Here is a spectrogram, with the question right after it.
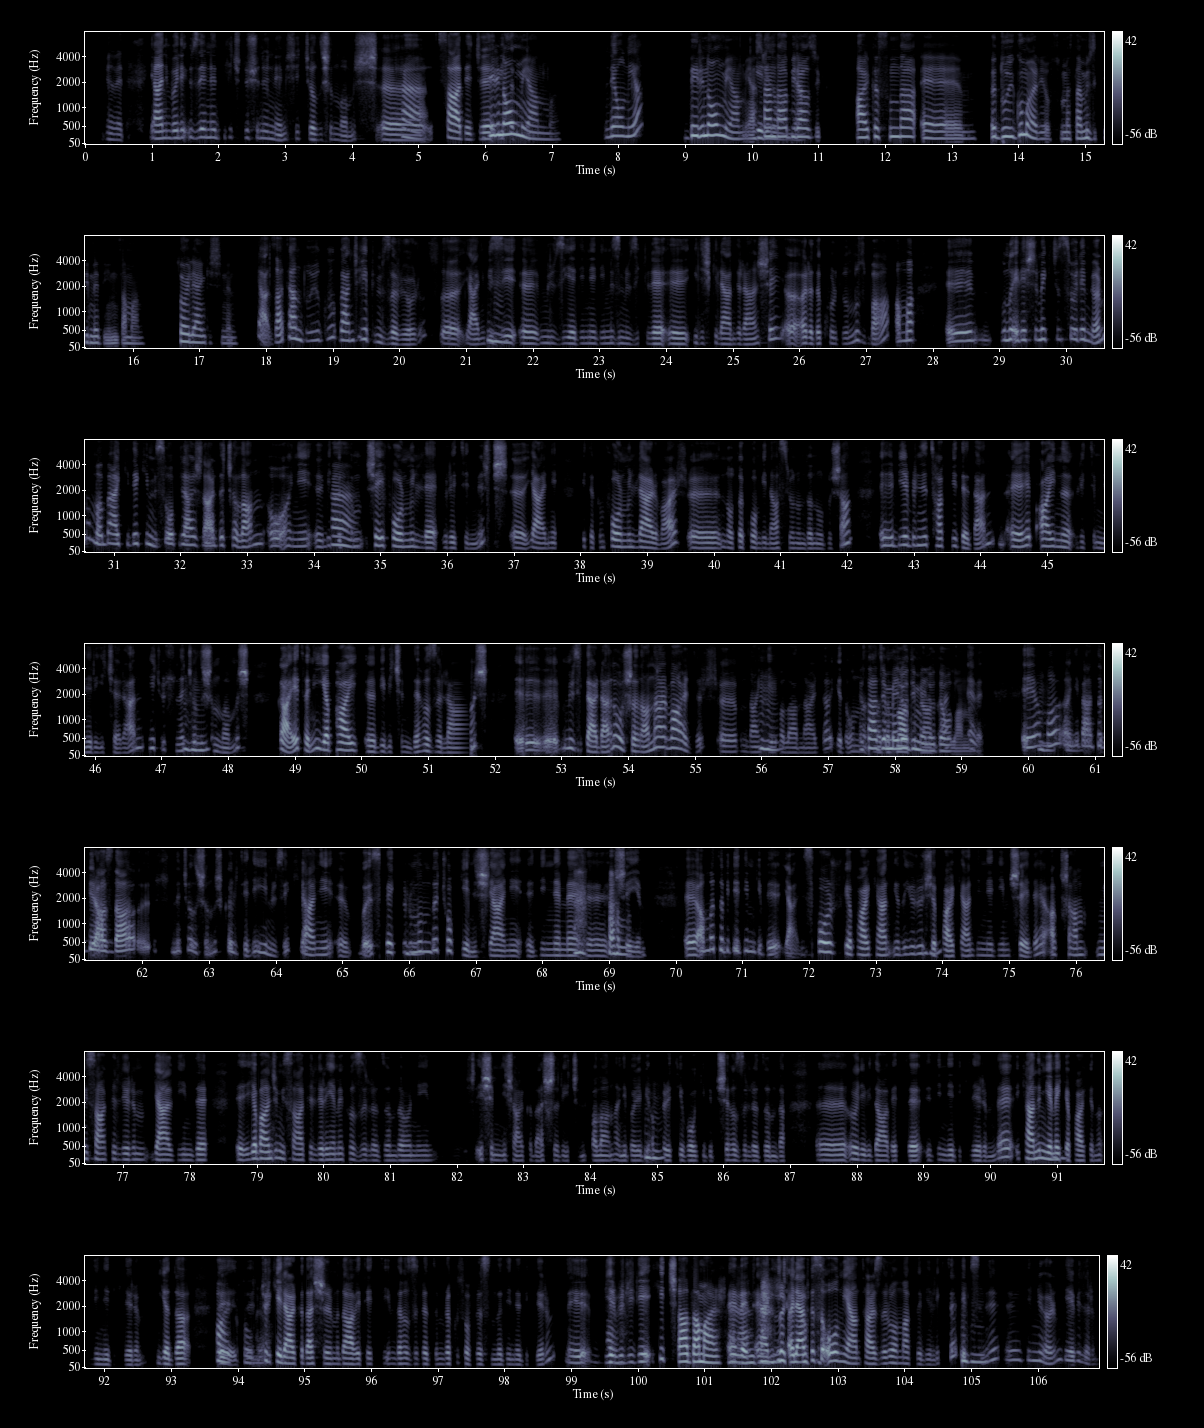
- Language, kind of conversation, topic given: Turkish, podcast, Müzik zevkini en çok kim etkiledi: ailen mi, arkadaşların mı?
- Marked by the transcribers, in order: tapping; other background noise; chuckle; in Italian: "aperitivo"; laughing while speaking: "herhâlde. Rakı sofrası"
